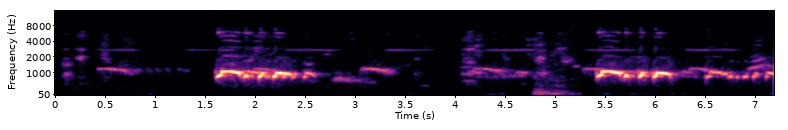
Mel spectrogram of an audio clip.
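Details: Nocturnal manggung song of a zebra dove: strong trilled coo phrases around quieter cooing notes, broken midway by a short dull knock.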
